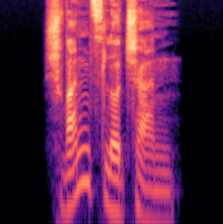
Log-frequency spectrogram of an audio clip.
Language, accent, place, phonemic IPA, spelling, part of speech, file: German, Germany, Berlin, /ˈʃvantsˌlʊtʃɐn/, Schwanzlutschern, noun, De-Schwanzlutschern.ogg
- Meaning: dative plural of Schwanzlutscher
